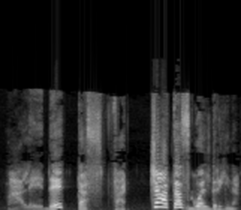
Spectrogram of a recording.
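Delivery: loud, very slow savage yell; furious insult. A narrator's reading. Drunk husband shouts an insult at his wife, loud and slow. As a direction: spit each word out at her in rage. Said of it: "le ha gridato".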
